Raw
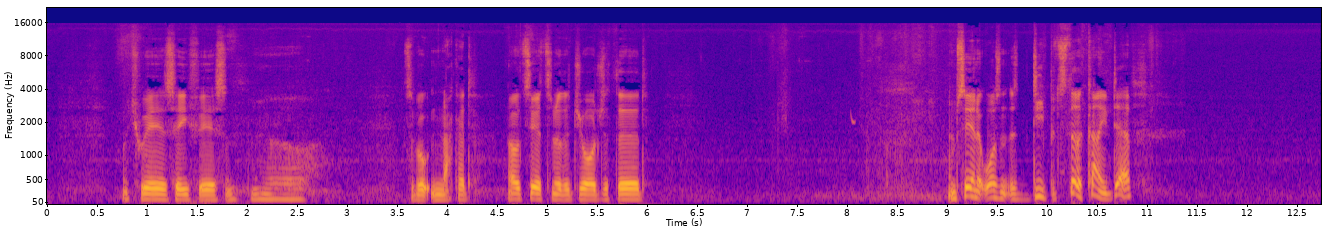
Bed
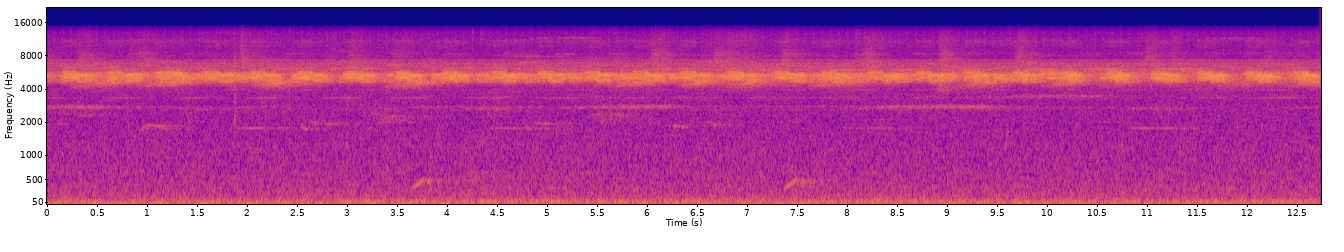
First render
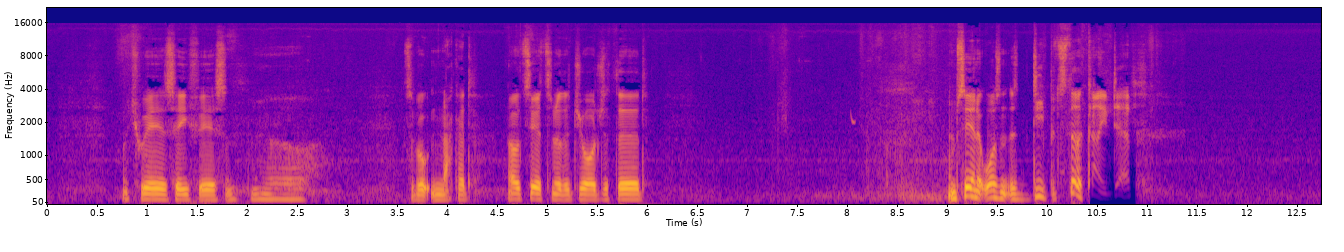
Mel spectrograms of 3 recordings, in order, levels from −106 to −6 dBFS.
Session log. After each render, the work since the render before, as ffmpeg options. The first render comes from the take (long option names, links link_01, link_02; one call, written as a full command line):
ffmpeg -i in.wav -filter_complex "[0:a]asettb=1/sr,asplit=3[link_01][link_02][link_03];[link_01]atrim=end=8.524[link_04];[link_02]atrim=start=8.52:end=9.78,asetpts=PTS-STARTPTS,afade=type=in:duration=0.004:curve=qsin,afade=type=out:start_time=1.256:duration=0.004:curve=qsin,lowshelf=frequency=420:gain=6.5[link_05];[link_03]atrim=start=9.776[link_06];[link_04][link_05]acrossfade=duration=0.004:curve1=hsin:curve2=qsin[link_07];[link_07][link_06]acrossfade=duration=0.004:curve1=qsin:curve2=hsin,asettb=1/sr,asplit=3[link_08][link_09][link_10];[link_08]atrim=end=10.434[link_11];[link_09]atrim=start=10.43:end=10.9,asetpts=PTS-STARTPTS,afade=type=in:duration=0.004:curve=qsin,afade=type=out:start_time=0.466:duration=0.004:curve=qsin,highpass=frequency=2600:width_type=q:width=1.9[link_12];[link_10]atrim=start=10.896[link_13];[link_11][link_12]acrossfade=duration=0.004:curve1=hsin:curve2=qsin[link_14];[link_14][link_13]acrossfade=duration=0.004:curve1=qsin:curve2=hsin" out.wav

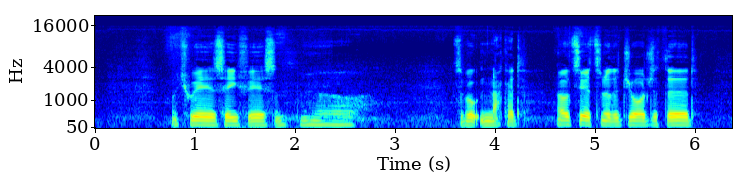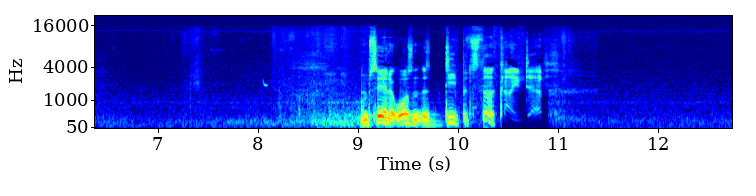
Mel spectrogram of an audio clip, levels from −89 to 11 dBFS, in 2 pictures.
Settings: ffmpeg -i in.wav -filter_complex "[0:a]asettb=1/sr,asplit=3[link_01][link_02][link_03];[link_01]atrim=end=2.374[link_04];[link_02]atrim=start=2.37:end=3.63,asetpts=PTS-STARTPTS,afade=type=in:duration=0.004:curve=qsin,afade=type=out:start_time=1.256:duration=0.004:curve=qsin,equalizer=frequency=7500:width_type=o:width=0.56:gain=-11[link_05];[link_03]atrim=start=3.626[link_06];[link_04][link_05]acrossfade=duration=0.004:curve1=hsin:curve2=qsin[link_07];[link_07][link_06]acrossfade=duration=0.004:curve1=qsin:curve2=hsin,asettb=1/sr,asplit=3[link_08][link_09][link_10];[link_08]atrim=end=8.704[link_11];[link_09]atrim=start=8.7:end=10.16,asetpts=PTS-STARTPTS,afade=type=in:duration=0.004:curve=qsin,afade=type=out:start_time=1.456:duration=0.004:curve=qsin,equalizer=frequency=370:width_type=o:width=1.5:gain=11[link_12];[link_10]atrim=start=10.156[link_13];[link_11][link_12]acrossfade=duration=0.004:curve1=hsin:curve2=qsin[link_14];[link_14][link_13]acrossfade=duration=0.004:curve1=qsin:curve2=hsin" out.wav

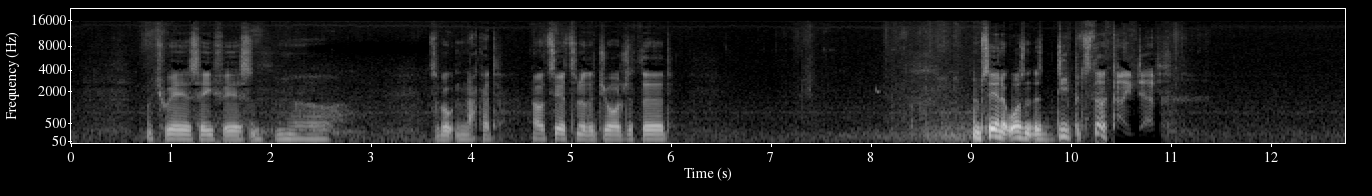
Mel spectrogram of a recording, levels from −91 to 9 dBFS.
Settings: ffmpeg -i in.wav -filter_complex "[0:a]asettb=1/sr,asplit=3[link_01][link_02][link_03];[link_01]atrim=end=1.654[link_04];[link_02]atrim=start=1.65:end=2.2,asetpts=PTS-STARTPTS,afade=type=in:duration=0.004:curve=qsin,afade=type=out:start_time=0.546:duration=0.004:curve=qsin,asplit=2[link_05][link_06];[link_06]adelay=28,volume=-7dB[link_07];[link_05][link_07]amix=inputs=2:normalize=0,atrim=end_sample=24255[link_08];[link_03]atrim=start=2.196[link_09];[link_04][link_08]acrossfade=duration=0.004:curve1=hsin:curve2=qsin[link_10];[link_10][link_09]acrossfade=duration=0.004:curve1=qsin:curve2=hsin,asettb=1/sr,asplit=3[link_11][link_12][link_13];[link_11]atrim=end=3.794[link_14];[link_12]atrim=start=3.79:end=4.77,asetpts=PTS-STARTPTS,afade=type=in:duration=0.004:curve=qsin,afade=type=out:start_time=0.976:duration=0.004:curve=qsin,equalizer=frequency=260:width_type=o:width=0.77:gain=-13.5[link_15];[link_13]atrim=start=4.766[link_16];[link_14][link_15]acrossfade=duration=0.004:curve1=hsin:curve2=qsin[link_17];[link_17][link_16]acrossfade=duration=0.004:curve1=qsin:curve2=hsin" out.wav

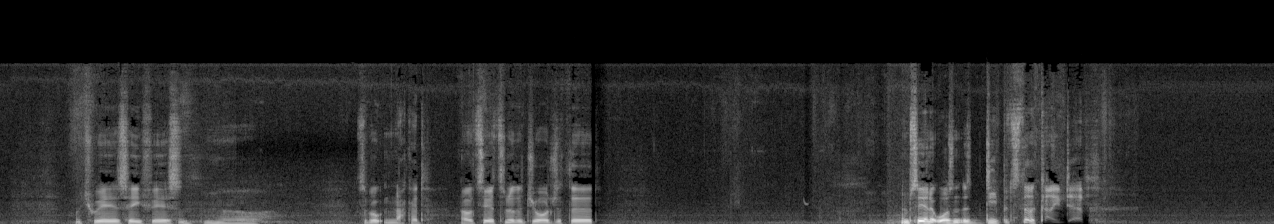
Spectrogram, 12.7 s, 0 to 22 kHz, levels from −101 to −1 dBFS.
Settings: ffmpeg -i in.wav -filter_complex "[0:a]asplit=3[link_01][link_02][link_03];[link_01]afade=type=out:start_time=5.91:duration=0.02[link_04];[link_02]acompressor=threshold=-57dB:ratio=3:attack=3.2:release=140:knee=1:detection=peak,afade=type=in:start_time=5.91:duration=0.02,afade=type=out:start_time=8.87:duration=0.02[link_05];[link_03]afade=type=in:start_time=8.87:duration=0.02[link_06];[link_04][link_05][link_06]amix=inputs=3:normalize=0" out.wav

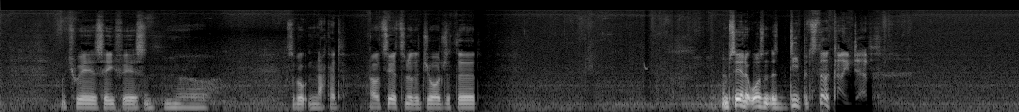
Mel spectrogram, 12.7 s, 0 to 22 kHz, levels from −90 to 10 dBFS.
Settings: ffmpeg -i in.wav -af "acompressor=mode=upward:threshold=-40dB:ratio=2.5" out.wav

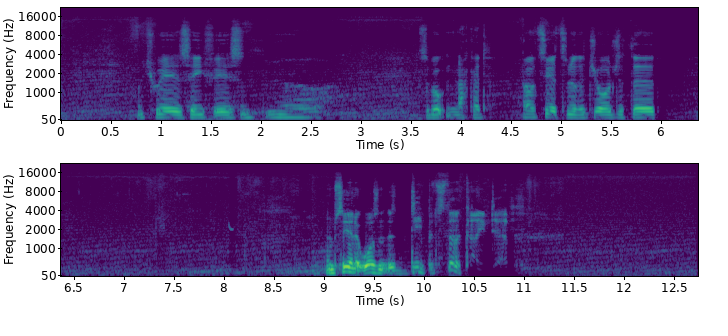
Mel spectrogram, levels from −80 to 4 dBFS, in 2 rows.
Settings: ffmpeg -i in.wav -filter_complex "[0:a]asplit=2[link_01][link_02];[link_02]adelay=5.1,afreqshift=2.1[link_03];[link_01][link_03]amix=inputs=2:normalize=1" out.wav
